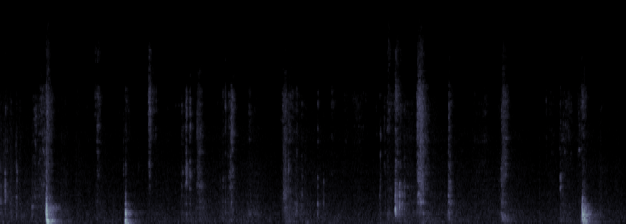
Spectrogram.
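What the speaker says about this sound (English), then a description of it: "Really clunky shuffling today." Tarot cards being shuffled clumsily by hand, giving a handful of sharp, separate clacks and soft riffling taps at an uneven pace, fairly close and quiet with no talk.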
